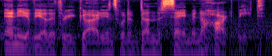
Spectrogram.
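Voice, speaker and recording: An actor playing a solemn, regretful male divine being in a game, speaking in a measured, formal manner. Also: low voice, level tone, noisy background, lightly acted. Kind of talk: scripted game dialogue.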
